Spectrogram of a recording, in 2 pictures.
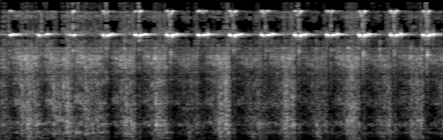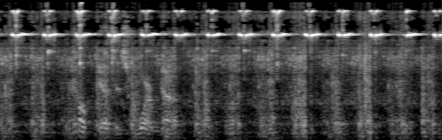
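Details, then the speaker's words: Pump drill fire-by-friction set, cedar spindle on pine hearth, heavy off-center flywheel spun slowly: rhythmic dry squeaking with each stroke, rubbing without biting; glazing suspected from oil, not enough friction. "now you hear all that squeaking sounds like there's a bit of oil in there or something you can tell by the sound we're not getting the friction that we want it's really just glazing"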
